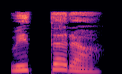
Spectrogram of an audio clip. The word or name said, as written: ವೇತ್ರ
